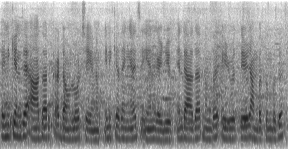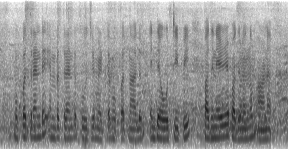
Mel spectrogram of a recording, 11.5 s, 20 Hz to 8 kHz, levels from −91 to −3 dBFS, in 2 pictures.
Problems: continuous background conversations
